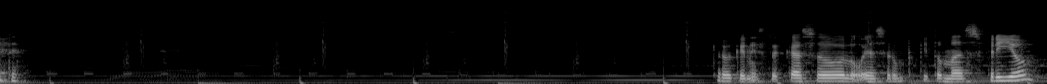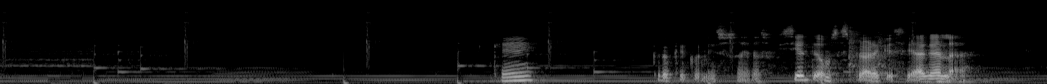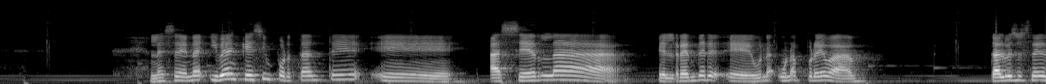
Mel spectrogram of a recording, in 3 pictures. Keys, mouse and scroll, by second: 2.1 click, 3.2-3.9 drag, 4.5-5.5 drag, 5.9 click, 7.3 click, 9.0 click, 11.8 click, 14.1 click, 14.7 click, 15.8 click, 16.5 click, 17.1 click, 17.4 click.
